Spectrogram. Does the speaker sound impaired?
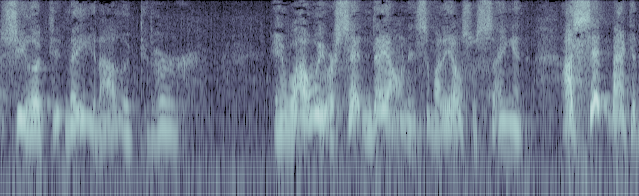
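Yes: vocal fold paralysis, bilateral; speaks with false vocal folds; voice worse than before, Kermit-the-Frog-like, irritating, pushes much air.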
